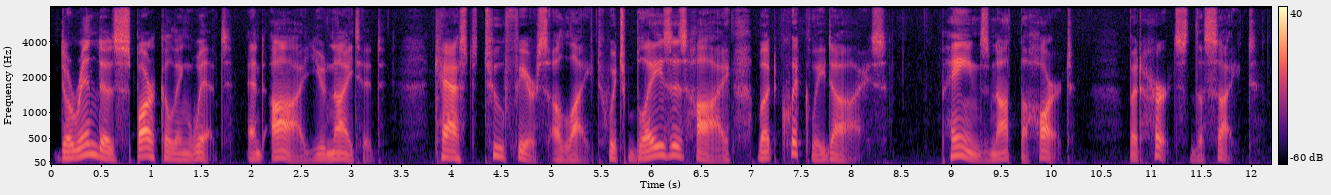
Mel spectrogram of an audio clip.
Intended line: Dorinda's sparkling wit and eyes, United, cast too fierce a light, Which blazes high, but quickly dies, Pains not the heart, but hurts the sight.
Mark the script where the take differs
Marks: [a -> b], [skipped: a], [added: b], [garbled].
Dorinda's sparkling wit and [eyes, -> eye] United, cast too fierce a light, Which blazes high, but quickly dies, Pains not the heart, but hurts the sight.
